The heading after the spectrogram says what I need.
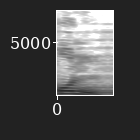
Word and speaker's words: قل: تو قل یہاں پہ قاف ہے، قاف کو موٹا ادا کیا جائے گا.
